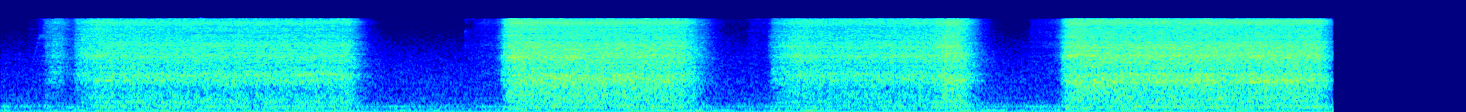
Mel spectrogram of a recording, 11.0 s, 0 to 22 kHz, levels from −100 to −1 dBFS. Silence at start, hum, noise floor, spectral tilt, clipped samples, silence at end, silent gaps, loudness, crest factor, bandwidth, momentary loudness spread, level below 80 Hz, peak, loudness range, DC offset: 0 s; none; -65 dBFS; 0.5 dB/octave; under 0.1%; 1 s; none; -38 LUFS; 16 dB; 11.5 kHz; 13 LU; -68 dBFS; -26 dBFS; 5 LU; under 0.1%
